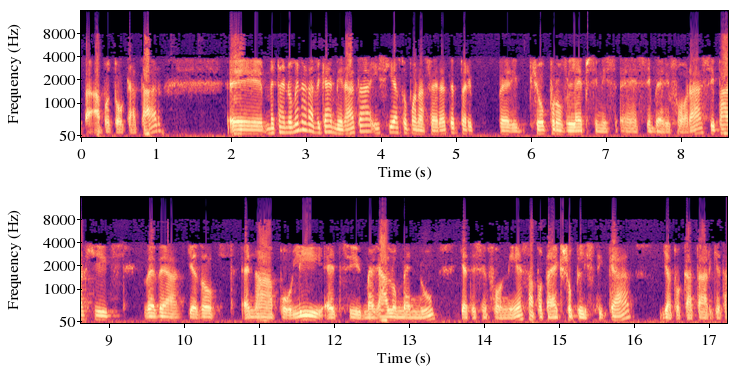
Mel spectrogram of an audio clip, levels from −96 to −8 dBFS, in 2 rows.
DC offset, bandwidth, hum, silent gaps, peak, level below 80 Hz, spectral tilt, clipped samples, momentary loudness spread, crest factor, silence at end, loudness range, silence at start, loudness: under 0.1%; 14 kHz; none; none; 0 dBFS; -40 dBFS; -5.5 dB/octave; 0.3%; 8 LU; 12 dB; 0 s; 2 LU; 0.05 s; -13 LUFS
